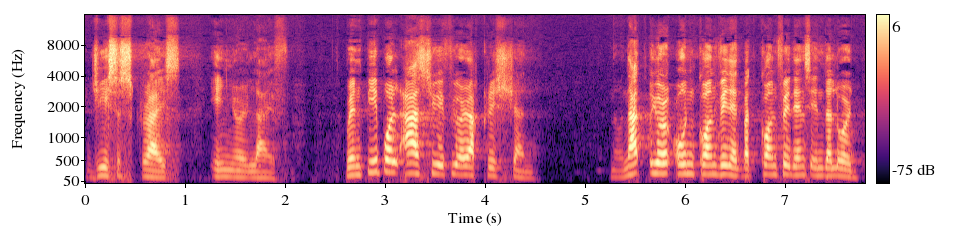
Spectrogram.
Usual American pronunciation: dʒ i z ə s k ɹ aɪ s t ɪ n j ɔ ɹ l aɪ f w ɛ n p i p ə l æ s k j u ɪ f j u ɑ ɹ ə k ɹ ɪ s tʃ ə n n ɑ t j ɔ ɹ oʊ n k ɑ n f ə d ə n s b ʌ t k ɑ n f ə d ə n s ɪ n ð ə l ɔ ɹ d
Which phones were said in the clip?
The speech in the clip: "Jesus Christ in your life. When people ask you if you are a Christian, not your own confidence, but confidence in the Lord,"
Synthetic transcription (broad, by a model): dʒ i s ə s k ɹ aɪ s t ɪ n j ɔ ɹ l aɪ f w ɛ n p i p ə l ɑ s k j u ɪ f j u ɑ ɹ ə k ɹ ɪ s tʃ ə n n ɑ t j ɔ ɹ oʊ n k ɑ n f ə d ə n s b ʌ t k ɑ n f ə d ə n s ɪ n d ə l ɔ ɹ d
